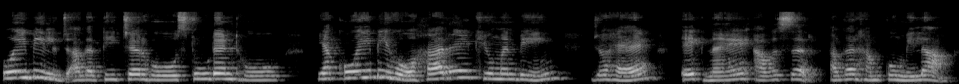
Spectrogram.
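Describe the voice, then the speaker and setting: A woman English teacher with an Indian accent, giving a lesson that mixes Hindi and English and often asks the class whether it is clear. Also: fairly high pitch, darkish tone, reverberant. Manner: slow, checks often with "okay? clear?".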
